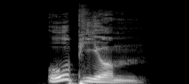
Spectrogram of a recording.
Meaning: opium
- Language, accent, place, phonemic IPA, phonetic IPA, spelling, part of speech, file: German, Germany, Berlin, /ˈoːpiʊm/, [ˈʔoːpʰiʊm], Opium, noun, De-Opium.ogg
